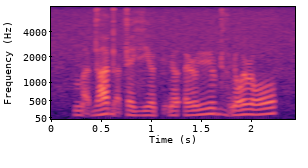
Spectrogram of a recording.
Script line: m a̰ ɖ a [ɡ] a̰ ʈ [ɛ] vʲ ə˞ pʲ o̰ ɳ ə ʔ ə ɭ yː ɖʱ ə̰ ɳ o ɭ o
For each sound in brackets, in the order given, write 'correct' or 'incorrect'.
incorrect, incorrect

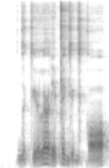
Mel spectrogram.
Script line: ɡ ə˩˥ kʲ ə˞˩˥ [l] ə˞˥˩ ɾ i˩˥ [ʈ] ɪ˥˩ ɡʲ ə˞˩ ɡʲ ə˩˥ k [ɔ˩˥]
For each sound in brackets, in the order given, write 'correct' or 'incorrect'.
correct, correct, correct

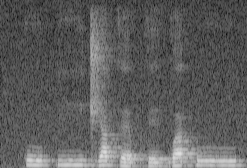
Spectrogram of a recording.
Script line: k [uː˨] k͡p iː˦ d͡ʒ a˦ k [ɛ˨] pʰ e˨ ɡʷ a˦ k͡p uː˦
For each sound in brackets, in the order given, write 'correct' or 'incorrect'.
incorrect, correct

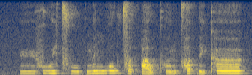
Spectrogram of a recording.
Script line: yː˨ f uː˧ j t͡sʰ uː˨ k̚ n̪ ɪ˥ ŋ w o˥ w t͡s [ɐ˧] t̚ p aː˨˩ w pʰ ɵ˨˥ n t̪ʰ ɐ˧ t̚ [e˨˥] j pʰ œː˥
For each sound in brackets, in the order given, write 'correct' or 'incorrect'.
incorrect, correct

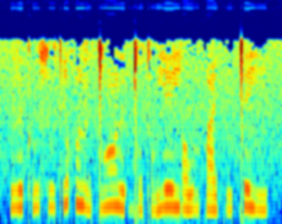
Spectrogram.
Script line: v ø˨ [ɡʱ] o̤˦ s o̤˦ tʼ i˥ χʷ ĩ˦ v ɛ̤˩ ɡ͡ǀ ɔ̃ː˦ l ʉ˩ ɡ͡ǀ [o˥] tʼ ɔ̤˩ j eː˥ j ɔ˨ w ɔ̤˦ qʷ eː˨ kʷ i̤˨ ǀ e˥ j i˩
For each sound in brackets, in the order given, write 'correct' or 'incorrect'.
incorrect, incorrect

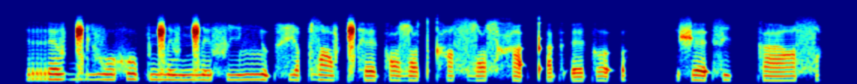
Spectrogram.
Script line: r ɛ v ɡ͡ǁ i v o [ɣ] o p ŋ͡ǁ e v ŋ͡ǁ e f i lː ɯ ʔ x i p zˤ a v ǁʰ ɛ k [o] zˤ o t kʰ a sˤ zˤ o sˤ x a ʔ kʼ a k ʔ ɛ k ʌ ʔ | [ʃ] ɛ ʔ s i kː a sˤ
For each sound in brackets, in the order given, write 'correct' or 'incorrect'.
incorrect, correct, correct

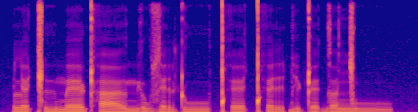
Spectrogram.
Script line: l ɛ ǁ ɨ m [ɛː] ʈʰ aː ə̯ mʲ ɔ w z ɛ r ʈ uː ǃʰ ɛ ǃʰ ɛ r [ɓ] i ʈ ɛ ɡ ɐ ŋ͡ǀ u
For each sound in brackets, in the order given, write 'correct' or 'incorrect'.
correct, correct

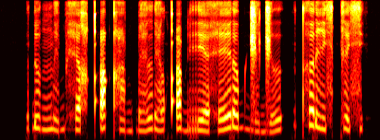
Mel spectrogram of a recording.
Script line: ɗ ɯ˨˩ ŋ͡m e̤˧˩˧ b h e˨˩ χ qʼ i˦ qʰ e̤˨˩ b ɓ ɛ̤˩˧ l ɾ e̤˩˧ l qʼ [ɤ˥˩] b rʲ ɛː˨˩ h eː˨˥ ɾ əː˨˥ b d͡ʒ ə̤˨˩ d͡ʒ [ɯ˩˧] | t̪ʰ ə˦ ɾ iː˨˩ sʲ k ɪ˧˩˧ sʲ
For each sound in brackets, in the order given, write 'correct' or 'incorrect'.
incorrect, correct

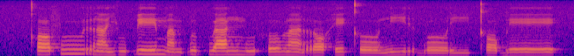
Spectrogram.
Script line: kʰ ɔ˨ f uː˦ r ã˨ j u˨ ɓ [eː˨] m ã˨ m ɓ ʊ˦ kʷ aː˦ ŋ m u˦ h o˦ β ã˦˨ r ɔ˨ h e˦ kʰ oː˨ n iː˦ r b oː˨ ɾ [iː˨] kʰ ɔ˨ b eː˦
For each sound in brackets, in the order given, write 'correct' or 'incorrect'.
incorrect, correct

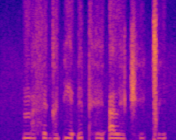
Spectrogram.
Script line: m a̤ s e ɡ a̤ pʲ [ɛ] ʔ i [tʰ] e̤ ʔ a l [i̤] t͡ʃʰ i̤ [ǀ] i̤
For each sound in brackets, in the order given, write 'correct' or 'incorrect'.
correct, correct, incorrect, correct

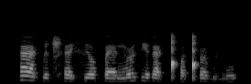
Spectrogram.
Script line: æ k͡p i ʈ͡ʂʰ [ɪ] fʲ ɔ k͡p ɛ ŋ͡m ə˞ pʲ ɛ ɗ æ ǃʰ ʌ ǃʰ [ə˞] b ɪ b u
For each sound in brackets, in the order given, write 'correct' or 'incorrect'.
incorrect, correct

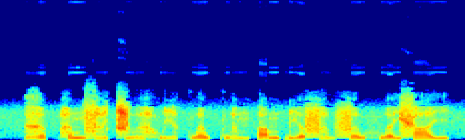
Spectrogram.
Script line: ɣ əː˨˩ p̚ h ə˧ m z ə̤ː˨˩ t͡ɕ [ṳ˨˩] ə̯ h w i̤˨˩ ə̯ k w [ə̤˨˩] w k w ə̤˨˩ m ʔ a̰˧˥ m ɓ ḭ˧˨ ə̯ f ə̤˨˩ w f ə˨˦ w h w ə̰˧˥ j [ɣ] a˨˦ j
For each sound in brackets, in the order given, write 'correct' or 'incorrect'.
correct, incorrect, incorrect

